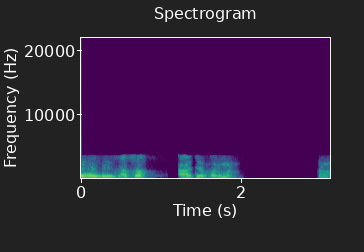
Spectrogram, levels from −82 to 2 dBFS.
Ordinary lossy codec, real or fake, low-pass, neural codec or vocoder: AAC, 16 kbps; real; 3.6 kHz; none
